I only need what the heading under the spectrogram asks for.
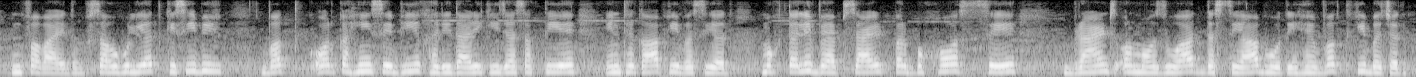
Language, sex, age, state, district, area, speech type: Urdu, female, 18-30, Delhi, East Delhi, urban, spontaneous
